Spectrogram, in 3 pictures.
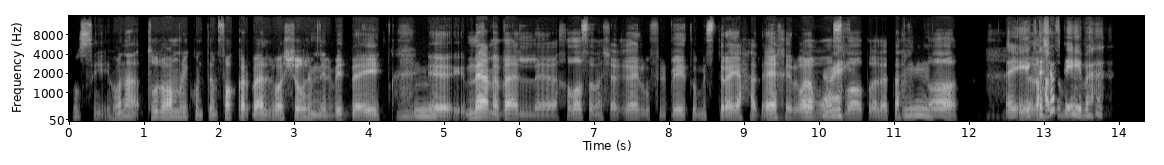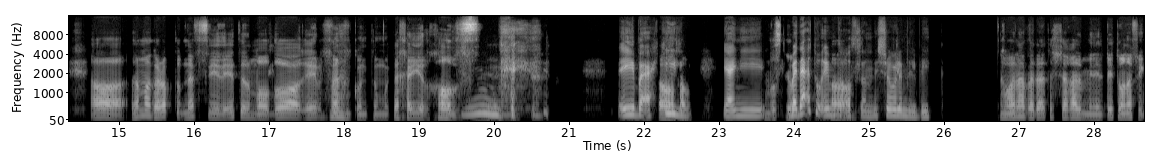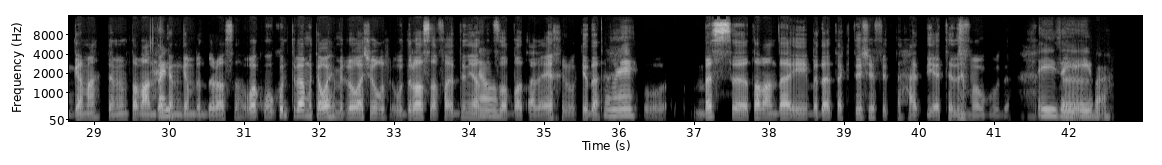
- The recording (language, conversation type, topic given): Arabic, podcast, إيه تجاربك مع الشغل من البيت؟
- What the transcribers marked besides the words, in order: laughing while speaking: "تمام"; laughing while speaking: "تعب"; laughing while speaking: "بقى؟"; laughing while speaking: "ما أنا كنت متخيل خالص يعني"; laugh; laugh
